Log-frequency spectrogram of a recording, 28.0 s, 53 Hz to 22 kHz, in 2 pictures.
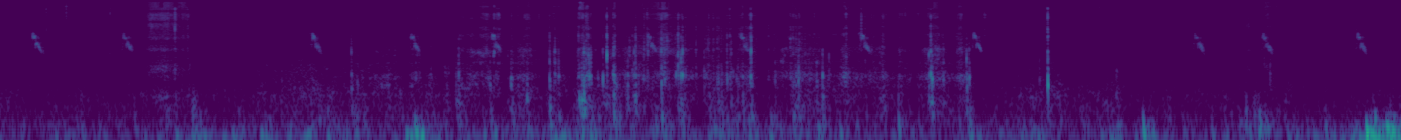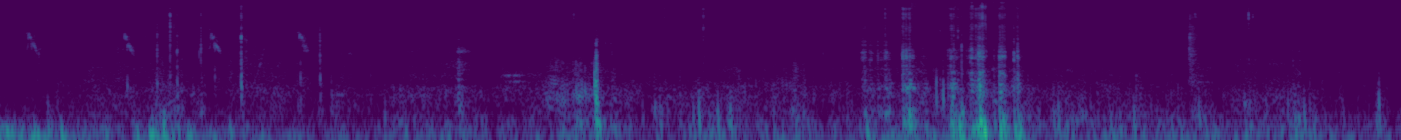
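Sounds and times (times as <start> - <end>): small birds chirping: 0.1 - 2.1, 2.8 - 11.2, 11.8 - 17.6
twigs crackling and snapping: 5.4 - 10.6.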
